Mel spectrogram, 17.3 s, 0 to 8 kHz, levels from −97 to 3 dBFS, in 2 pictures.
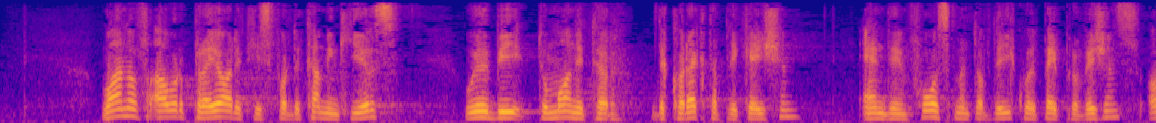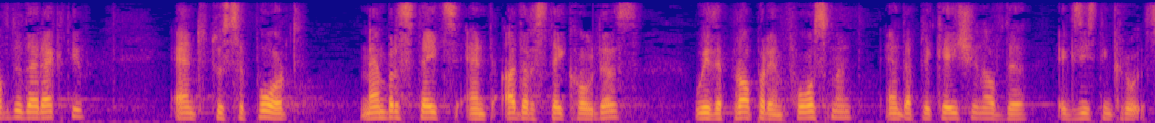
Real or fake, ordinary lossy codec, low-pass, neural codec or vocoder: real; none; 7.2 kHz; none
